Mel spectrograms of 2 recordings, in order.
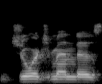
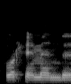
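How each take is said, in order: First: The first name starts with a soft 'zh' sound. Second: The first name starts with a different, harder sound. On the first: The speaker calls it right. "It's George Mendes" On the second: The speaker calls it wrong. "not Jorge Mendes"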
